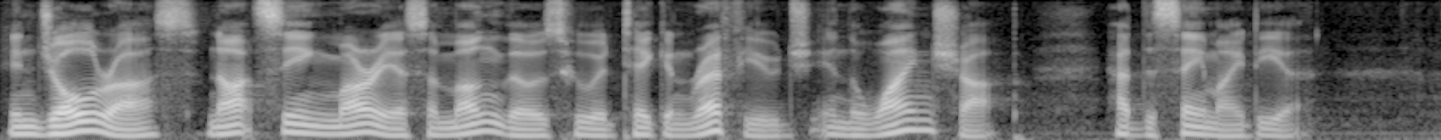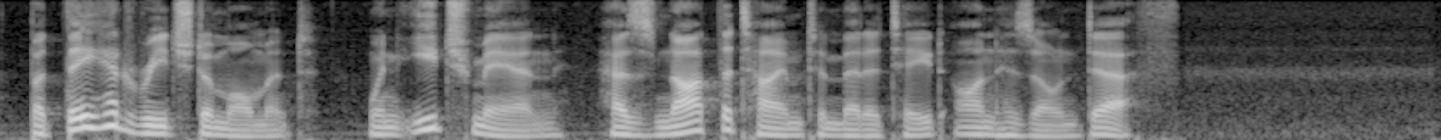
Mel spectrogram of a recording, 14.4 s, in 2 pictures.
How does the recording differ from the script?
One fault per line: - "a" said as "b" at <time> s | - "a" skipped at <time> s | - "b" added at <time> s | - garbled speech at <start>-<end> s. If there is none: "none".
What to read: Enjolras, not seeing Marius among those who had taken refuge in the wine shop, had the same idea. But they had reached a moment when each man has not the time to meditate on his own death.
none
